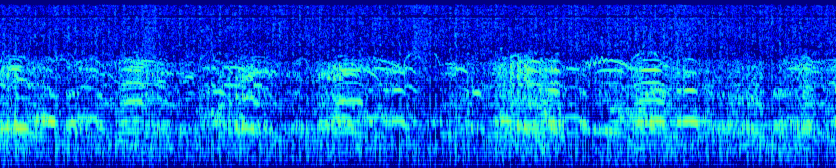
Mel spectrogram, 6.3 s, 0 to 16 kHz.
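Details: Common cranes on the wing over Estonia, evening of 19 September 2017, recorded by a crane camera: dense, rolling bugles from a flock, overlapping and pulsing in waves against a faint hiss.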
